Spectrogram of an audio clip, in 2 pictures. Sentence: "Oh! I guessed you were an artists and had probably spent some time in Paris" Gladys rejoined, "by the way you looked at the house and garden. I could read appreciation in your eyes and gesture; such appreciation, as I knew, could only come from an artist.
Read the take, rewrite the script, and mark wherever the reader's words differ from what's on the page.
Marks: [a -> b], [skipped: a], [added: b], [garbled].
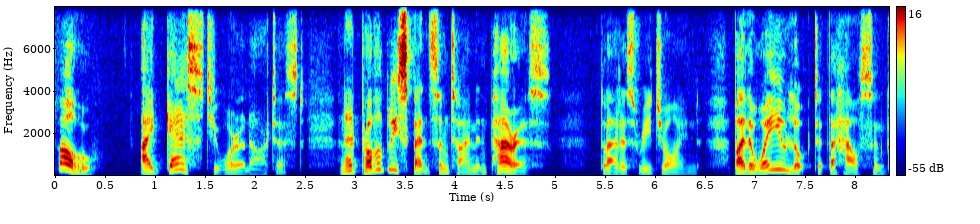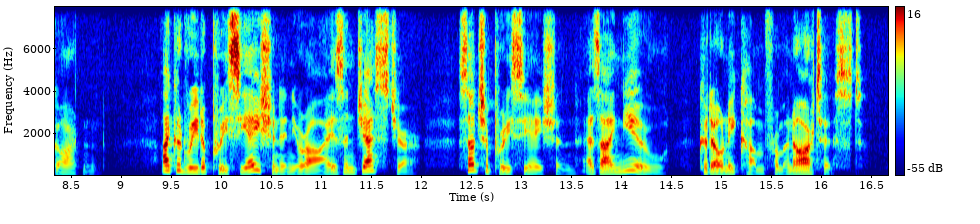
"Oh! I guessed you were an [artists -> artist] and had probably spent some time in Paris" Gladys rejoined, "by the way you looked at the house and garden. I could read appreciation in your eyes and gesture; such appreciation, as I knew, could only come from an artist.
